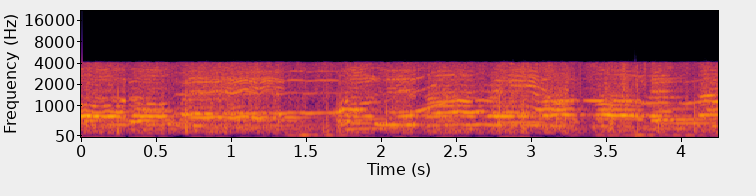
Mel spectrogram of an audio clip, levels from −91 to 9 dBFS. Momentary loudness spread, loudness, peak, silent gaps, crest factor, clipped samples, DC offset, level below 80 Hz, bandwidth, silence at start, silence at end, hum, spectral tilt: 3 LU; -16 LUFS; 0 dBFS; none; 16 dB; under 0.1%; under 0.1%; -44 dBFS; 4.3 kHz; 0 s; 0 s; none; -9 dB/octave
